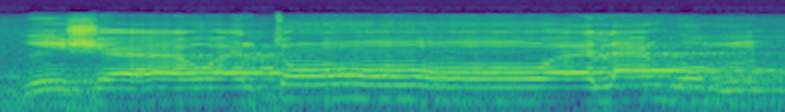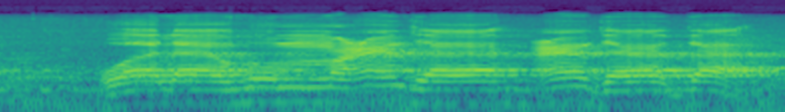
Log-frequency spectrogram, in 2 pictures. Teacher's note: suaranya di hidung. Kenapa? Karena dia idgham bi gunnah.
